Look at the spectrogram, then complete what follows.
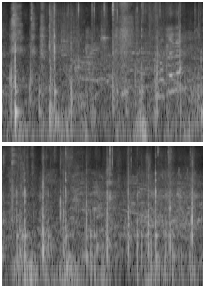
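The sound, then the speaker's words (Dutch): Footsteps of someone running: many quick, sharp steps in an irregular patter, mixed with voices talking. “Ik ren er even naartoe.”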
